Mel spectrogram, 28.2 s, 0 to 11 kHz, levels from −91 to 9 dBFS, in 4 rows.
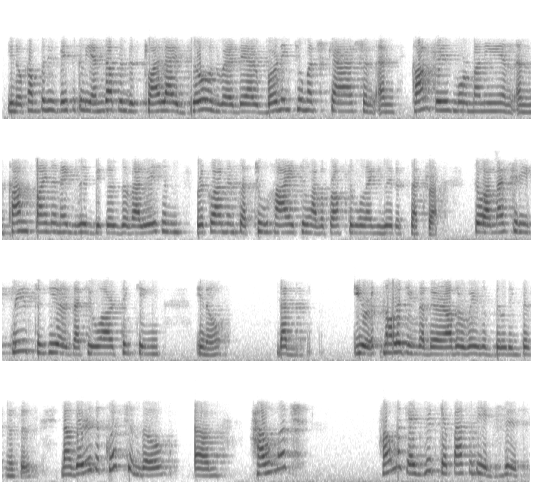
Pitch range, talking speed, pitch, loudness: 210-250 Hz, 170 wpm, 230 Hz, -29 LUFS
